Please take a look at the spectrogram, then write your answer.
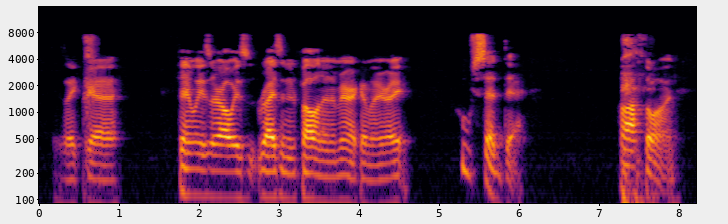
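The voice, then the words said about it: Boston accent. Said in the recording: “your Boston accent has only improved”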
